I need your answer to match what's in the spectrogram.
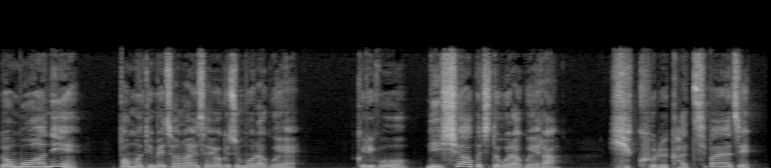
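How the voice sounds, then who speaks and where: A woman voicing a rich, sharp-tongued older mother-in-law in a haughty, scornful manner, read as storybook dialogue. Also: mid-range voice, lively intonation, moderate pace, lightly acted.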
